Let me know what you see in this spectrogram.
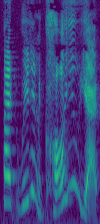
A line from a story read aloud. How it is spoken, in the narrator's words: exclaimed Benny in a surprise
